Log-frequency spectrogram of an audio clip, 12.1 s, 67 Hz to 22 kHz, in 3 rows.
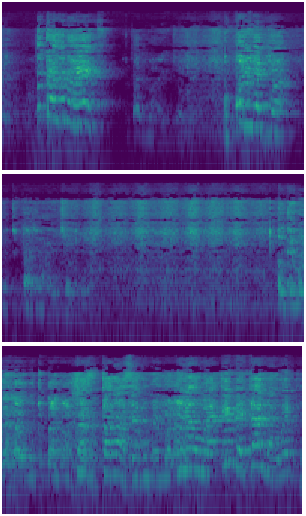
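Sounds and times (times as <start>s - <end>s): rhythmic scratchy rubbing: 2.3s - 11.9s.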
